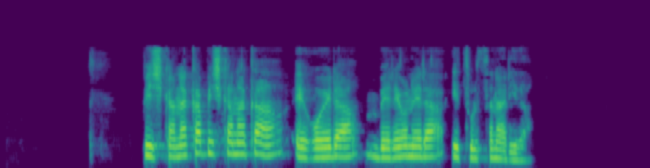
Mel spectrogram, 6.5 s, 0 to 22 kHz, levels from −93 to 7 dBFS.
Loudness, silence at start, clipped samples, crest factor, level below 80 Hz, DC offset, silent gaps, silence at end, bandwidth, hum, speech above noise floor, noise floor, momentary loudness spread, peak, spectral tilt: -18 LUFS; 1.45 s; under 0.1%; 18 dB; -68 dBFS; under 0.1%; none; 1.2 s; 8 kHz; none; 39 dB; -56 dBFS; 6 LU; -2 dBFS; -5 dB/octave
